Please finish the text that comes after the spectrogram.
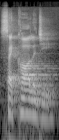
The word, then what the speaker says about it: psychology: silent it's syphy likewise it's psychology not Psy is becomes s psychology same with siology then Sam S the P there is silent and you go with the S same ways now with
